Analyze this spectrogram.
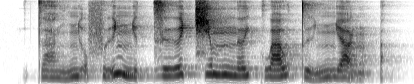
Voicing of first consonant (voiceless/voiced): voiceless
